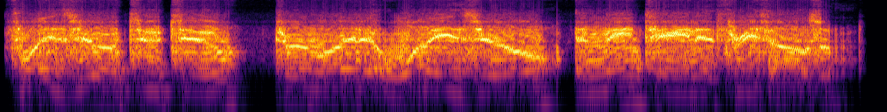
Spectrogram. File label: Airtraffic Control Maintain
